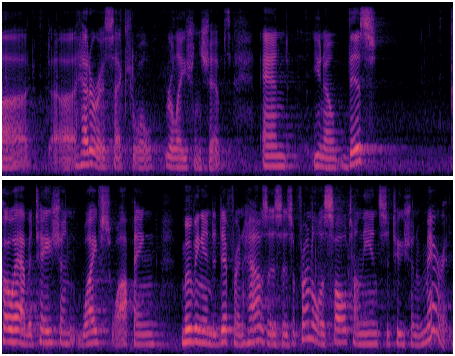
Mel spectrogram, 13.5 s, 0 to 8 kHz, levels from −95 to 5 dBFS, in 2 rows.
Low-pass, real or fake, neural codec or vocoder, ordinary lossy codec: 7.2 kHz; real; none; Opus, 64 kbps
